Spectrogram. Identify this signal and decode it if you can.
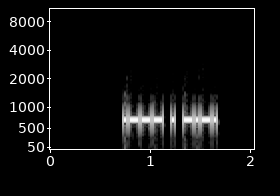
Morse code, heard as a keyed tone, about 40 wpm, 700 Hz. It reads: JEC
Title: USA Call Sign Postfixes - 3 Letters 40wpm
